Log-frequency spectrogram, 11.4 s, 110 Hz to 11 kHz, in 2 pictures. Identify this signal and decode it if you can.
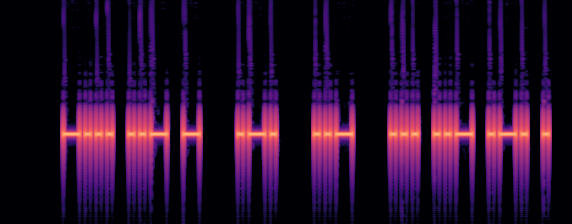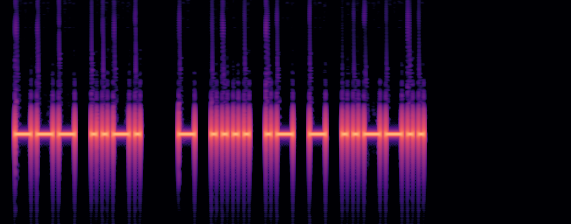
Morse code, heard as a keyed tone, about 22 wpm, 700 Hz. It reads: BUT R U SURE OF THAT?
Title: Sentences from Top 300 Words and Abbreviations 22wpm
